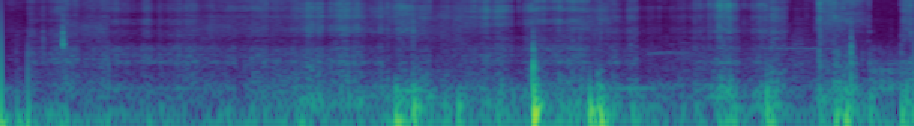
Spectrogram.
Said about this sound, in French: laisse un petit espace de papier. Et je fais le bras de ce flocon-là. Je sors un tout petit bout. Donc là, je commence à découper.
